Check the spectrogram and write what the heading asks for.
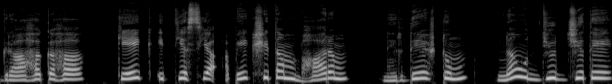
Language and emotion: Sanskrit, fearful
